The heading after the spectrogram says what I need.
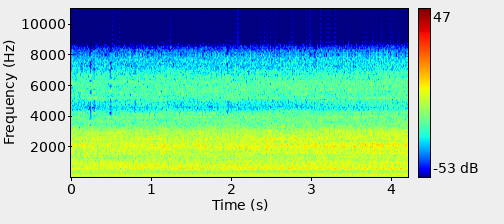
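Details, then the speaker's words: Kubota three-cylinder diesel with rebuilt Zexel injection pump, powering a light plant, heard at the radiator end (louder) then elsewhere: steady even idle with smooth regular beat and no knocks or misses. Normal idle. "so as you can hear this is the loud end only because that's where the radiator is at come around here and it's actually pretty quiet"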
